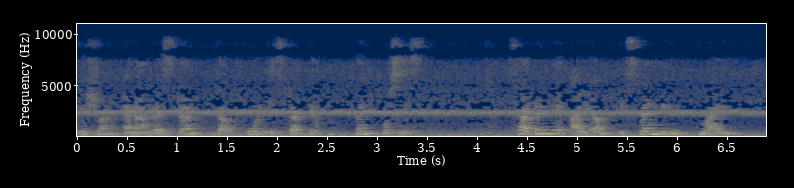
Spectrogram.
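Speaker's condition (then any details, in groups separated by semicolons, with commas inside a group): No condition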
